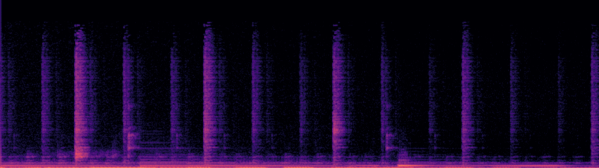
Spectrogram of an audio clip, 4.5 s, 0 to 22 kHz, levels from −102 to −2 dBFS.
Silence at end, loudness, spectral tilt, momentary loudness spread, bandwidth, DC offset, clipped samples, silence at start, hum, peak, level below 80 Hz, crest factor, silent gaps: 0 s; -40 LUFS; -6 dB/octave; 13 LU; 14.5 kHz; under 0.1%; under 0.1%; 0 s; none; -22 dBFS; -36 dBFS; 12 dB; none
